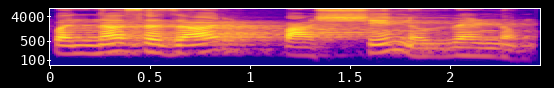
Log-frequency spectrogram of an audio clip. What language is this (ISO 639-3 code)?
kok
